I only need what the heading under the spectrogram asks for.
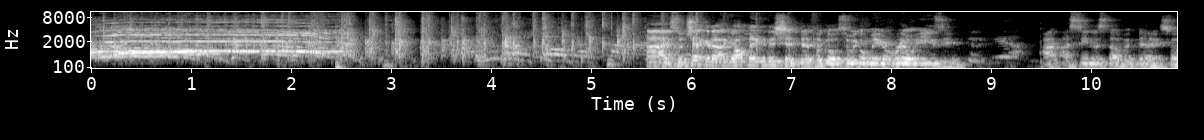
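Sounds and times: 
crowd cheering and whooping: 0.0s - 5.8s
dense rapid crowd clapping: 0.0s - 8.2s
speech: 5.6s - 10.8s.

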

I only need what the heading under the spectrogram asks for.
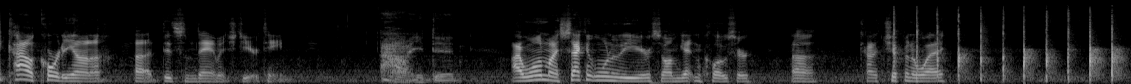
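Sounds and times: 
speech: 0.1s - 3.0s, 3.8s - 9.6s
single person hand claps: 8.9s - 11.3s.

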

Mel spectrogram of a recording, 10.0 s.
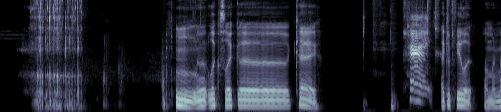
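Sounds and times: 
slurping alphabet soup: 0.5s - 4.0s
speech: 3.5s - 6.4s, 8.2s - 10.0s.

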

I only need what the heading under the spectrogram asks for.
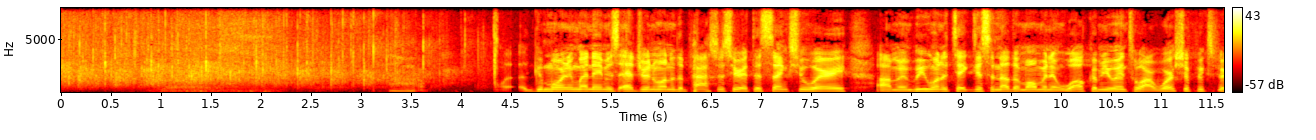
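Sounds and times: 
round of applause: 0.0s - 4.5s
speech: 4.4s - 11.6s.

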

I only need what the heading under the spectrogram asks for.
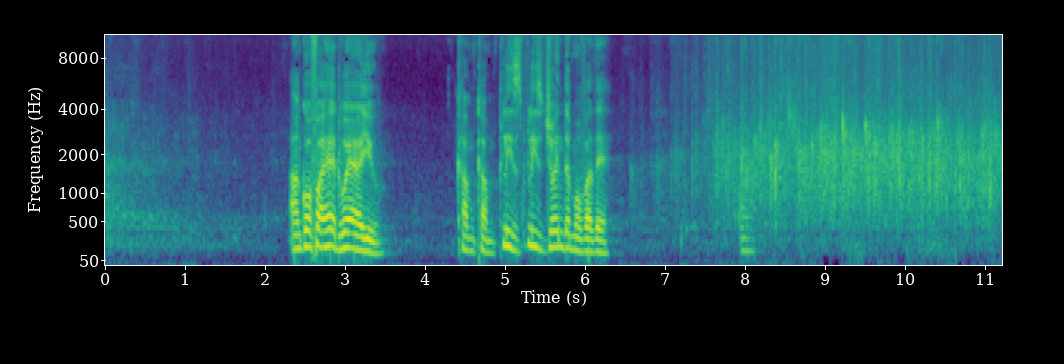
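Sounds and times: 
speech: 2.3s - 3.5s, 4.4s - 6.4s
crowd clapping: 6.5s - 11.2s.

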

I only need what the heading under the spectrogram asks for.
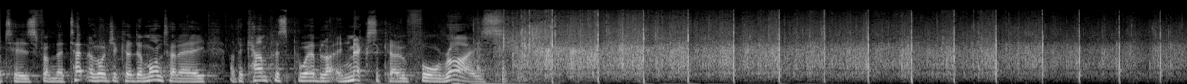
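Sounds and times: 
speech: 0.0s - 5.5s
audience applause: 4.7s - 11.8s.

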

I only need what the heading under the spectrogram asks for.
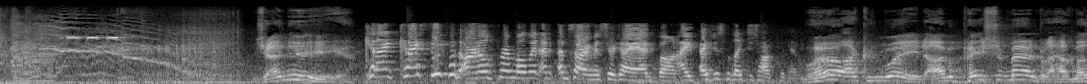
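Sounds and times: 
garage door opening: 0.0s - 2.6s
speech: 2.6s - 10.8s.

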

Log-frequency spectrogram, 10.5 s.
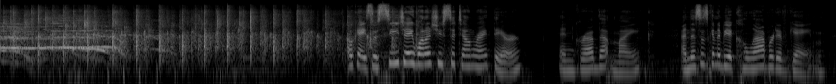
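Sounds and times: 
sustained whistle or cheer: 0.0s - 2.2s
audience applause: 0.0s - 5.0s
speech: 4.4s - 10.4s.

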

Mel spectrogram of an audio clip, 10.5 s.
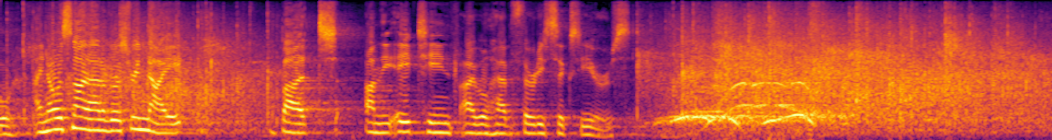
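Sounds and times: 
speech: 0.0s - 1.9s, 2.8s - 6.7s
crowd applause: 1.6s - 2.8s, 6.4s - 10.5s
high cheering voices: 6.4s - 10.5s.

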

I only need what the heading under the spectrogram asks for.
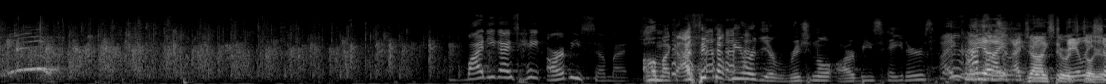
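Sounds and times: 
audience applause: 0.0s - 4.7s
speech: 4.7s - 11.0s
laughter: 6.4s - 7.7s.

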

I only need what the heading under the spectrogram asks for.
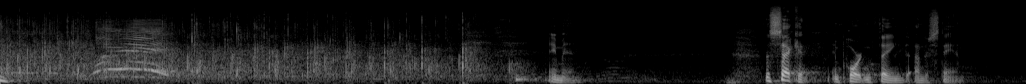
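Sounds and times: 
audience clapping hands: 0.0s - 5.3s
speech: 5.5s - 5.9s, 7.6s - 9.7s.

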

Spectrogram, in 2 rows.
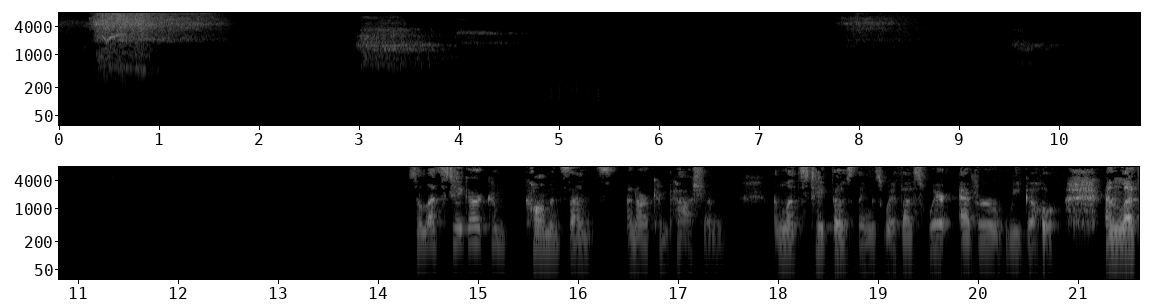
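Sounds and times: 
deep breaths drawn in and let out together: 0.2s - 1.8s, 3.0s - 4.8s, 7.8s - 8.8s, 9.5s - 10.2s, 17.6s - 18.0s, 20.9s - 21.3s
speech: 14.4s - 21.6s.

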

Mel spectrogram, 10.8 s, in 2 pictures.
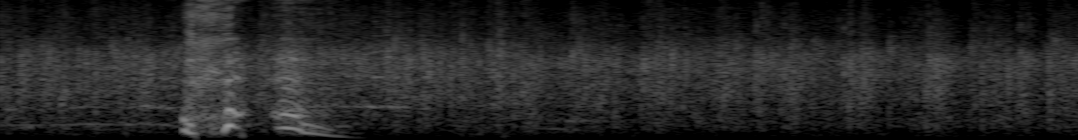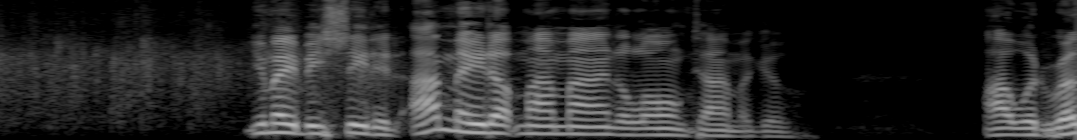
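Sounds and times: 
audience clapping: 0.0s - 7.4s
speech: 0.9s - 1.8s, 6.6s - 9.4s, 10.3s - 10.7s.

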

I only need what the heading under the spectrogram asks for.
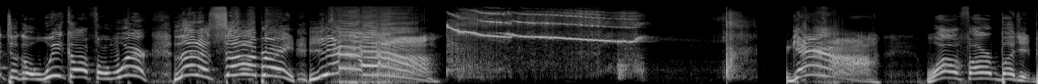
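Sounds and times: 
speech: 0.1s - 4.8s, 7.9s - 10.3s
rocket fireworks sound effect whistle: 4.4s - 7.3s.

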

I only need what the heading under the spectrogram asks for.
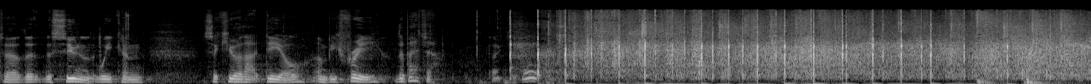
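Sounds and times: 
speech: 0.0s - 5.7s
audience applause: 5.1s - 10.9s.

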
